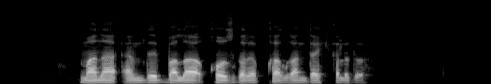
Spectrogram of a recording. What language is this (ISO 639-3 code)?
uig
